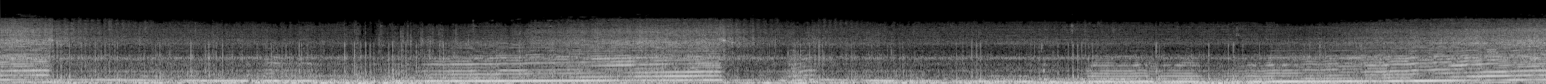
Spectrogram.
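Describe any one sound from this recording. The car's body and fittings rattle and vibrate over the track.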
